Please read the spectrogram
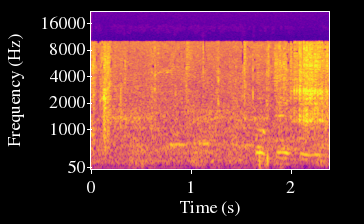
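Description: Indistinct talk from people close by, with a couple of brief knocks and steady background noise.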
